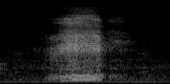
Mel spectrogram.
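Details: A single harsh, noisy snorting pull of air through the nose of an 11-year-old female greyhound; reverse sneeze.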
